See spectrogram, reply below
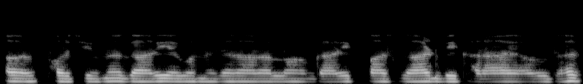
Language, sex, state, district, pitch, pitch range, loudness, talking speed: Magahi, male, Bihar, Lakhisarai, 135 Hz, 130-135 Hz, -23 LUFS, 185 wpm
